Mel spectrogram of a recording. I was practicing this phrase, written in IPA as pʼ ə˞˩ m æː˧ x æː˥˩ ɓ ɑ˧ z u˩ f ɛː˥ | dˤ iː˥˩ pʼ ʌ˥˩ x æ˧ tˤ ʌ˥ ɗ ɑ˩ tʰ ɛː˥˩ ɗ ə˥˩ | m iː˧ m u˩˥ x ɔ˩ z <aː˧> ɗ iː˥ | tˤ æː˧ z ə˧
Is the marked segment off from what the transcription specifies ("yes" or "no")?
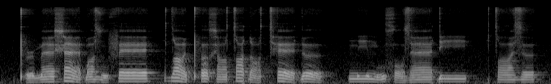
yes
